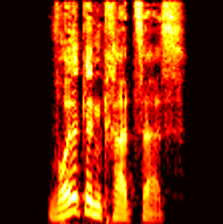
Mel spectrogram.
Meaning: genitive singular of Wolkenkratzer
- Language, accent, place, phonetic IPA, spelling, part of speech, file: German, Germany, Berlin, [ˈvɔlkn̩ˌkʁat͡sɐs], Wolkenkratzers, noun, De-Wolkenkratzers.ogg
